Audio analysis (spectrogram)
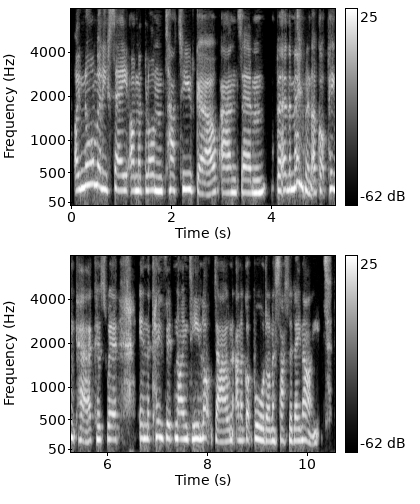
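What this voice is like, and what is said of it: Gloucestershire English accent. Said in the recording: “I'm from down in Gloucestershire. You might hear that in my accent.”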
